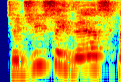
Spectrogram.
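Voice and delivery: high, drawn-out urgent question; slow, high-pitched mock panic; acted alarm. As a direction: imitate a sister rushing in freaked out. Sister runs in, acted freak-out.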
